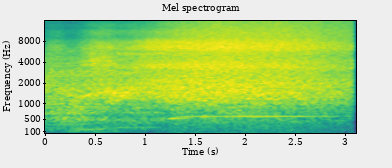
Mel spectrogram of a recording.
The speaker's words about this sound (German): Bei unserem Geräusch des Monats handelt es sich um die vertikale Überschallmessstrecke Köln, kurz VMK. Dieser Windkanal erzeugt einen Luftstrom, der Mach 3, also die dreifache Schallgeschwindigkeit, erreicht.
